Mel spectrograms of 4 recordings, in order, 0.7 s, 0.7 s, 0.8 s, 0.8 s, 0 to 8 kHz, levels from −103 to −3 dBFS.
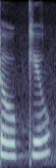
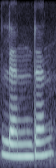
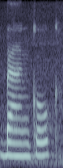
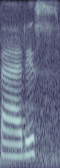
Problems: background sounds at intervals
